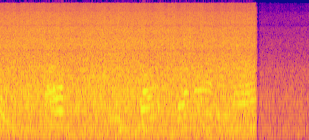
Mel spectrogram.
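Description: Steady roar of falling water at Bang Hoi waterfall in Khao Sok, Surat Thani, broadband rushing close by with faint chirps over it, cutting to near silence near the end.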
